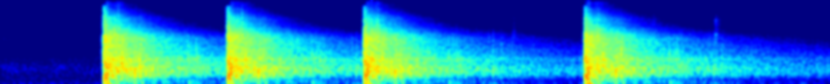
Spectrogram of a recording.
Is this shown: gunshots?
yes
